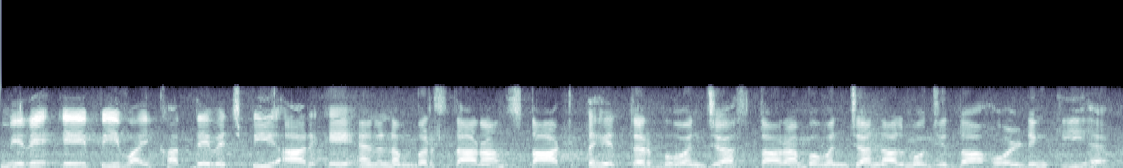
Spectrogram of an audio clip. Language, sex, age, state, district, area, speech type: Punjabi, female, 18-30, Punjab, Muktsar, urban, read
